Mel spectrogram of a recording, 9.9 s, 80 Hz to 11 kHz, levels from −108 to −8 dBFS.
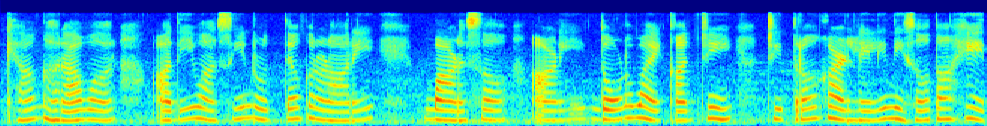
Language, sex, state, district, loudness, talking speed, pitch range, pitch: Marathi, female, Maharashtra, Nagpur, -35 LUFS, 80 wpm, 235-270 Hz, 255 Hz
